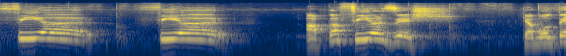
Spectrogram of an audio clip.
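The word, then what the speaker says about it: vierzig: fear fear आपका फियर्जेश क्या बोलते हैं फियरिश तो 41 को क्या बोलेंगे 40 + 1 यानी आइन पहले बाद वाला बोलते हैं आइन उन फियर्जेश आइनउंद फियर्जेश 42 को क्या बोलेंगे जय उनफियश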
